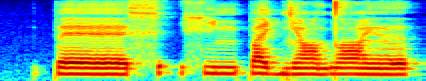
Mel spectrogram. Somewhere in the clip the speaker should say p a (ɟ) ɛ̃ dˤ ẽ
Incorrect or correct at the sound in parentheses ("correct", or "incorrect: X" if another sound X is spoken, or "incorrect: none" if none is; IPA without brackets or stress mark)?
correct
